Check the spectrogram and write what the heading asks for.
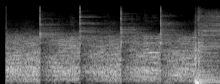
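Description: Live rock band intro: sharp drum strikes about two and a half a second over a wash of electric guitar, landing on a loud downbeat at the very end as the full band comes in.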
